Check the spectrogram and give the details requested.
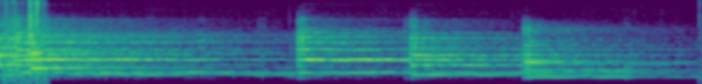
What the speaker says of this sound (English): I was messing around with some harmonic notes on my guitar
